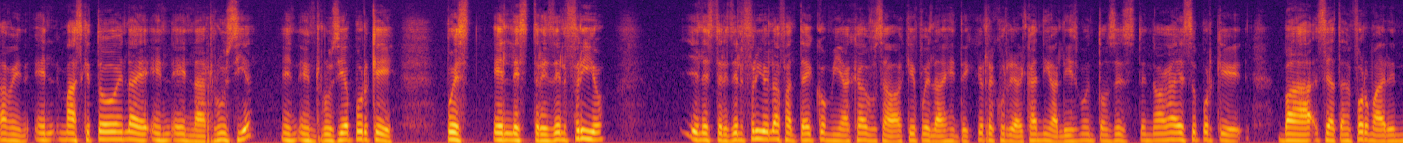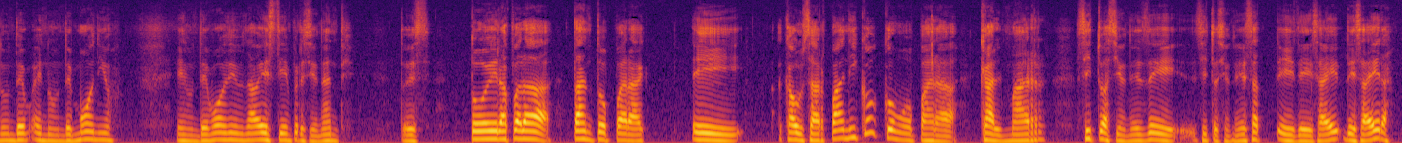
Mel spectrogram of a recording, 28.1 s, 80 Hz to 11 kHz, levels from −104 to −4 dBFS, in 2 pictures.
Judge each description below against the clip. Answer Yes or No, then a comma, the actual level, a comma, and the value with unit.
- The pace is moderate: Yes, average, 180 wpm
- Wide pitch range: No, average, 3.1 semitones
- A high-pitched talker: No, medium, 150 Hz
